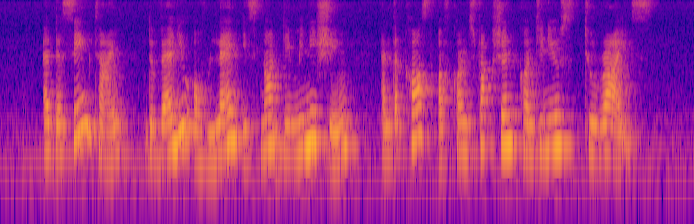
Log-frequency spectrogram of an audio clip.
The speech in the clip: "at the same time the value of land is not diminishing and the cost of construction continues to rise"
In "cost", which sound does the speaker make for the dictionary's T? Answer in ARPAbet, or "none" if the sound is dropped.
T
